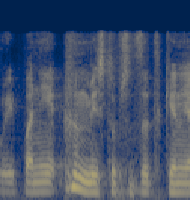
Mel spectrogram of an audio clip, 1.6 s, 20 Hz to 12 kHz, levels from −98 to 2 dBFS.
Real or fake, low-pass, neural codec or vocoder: fake; 7.2 kHz; codec, 16 kHz, 0.5 kbps, X-Codec, WavLM features, trained on Multilingual LibriSpeech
